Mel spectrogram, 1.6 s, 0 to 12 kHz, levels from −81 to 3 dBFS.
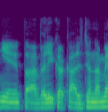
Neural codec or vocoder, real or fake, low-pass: codec, 16 kHz, 1 kbps, X-Codec, HuBERT features, trained on LibriSpeech; fake; 7.2 kHz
